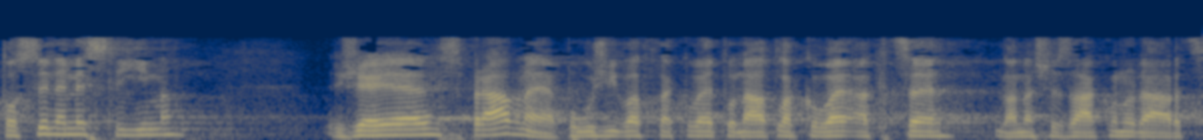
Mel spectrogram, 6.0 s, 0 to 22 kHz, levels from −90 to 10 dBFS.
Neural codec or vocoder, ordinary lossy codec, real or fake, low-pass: codec, 16 kHz, 2 kbps, FunCodec, trained on Chinese and English, 25 frames a second; MP3, 32 kbps; fake; 7.2 kHz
